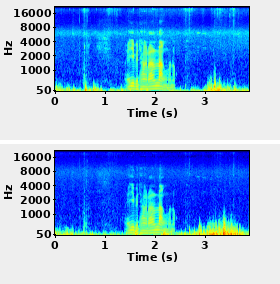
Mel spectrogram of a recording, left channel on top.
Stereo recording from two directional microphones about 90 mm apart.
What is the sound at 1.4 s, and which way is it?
Speech, 30° right (ahead or behind).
